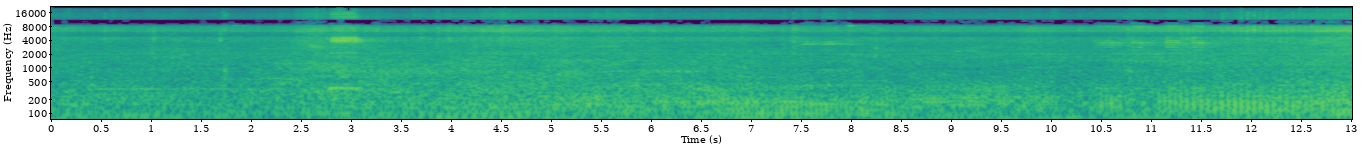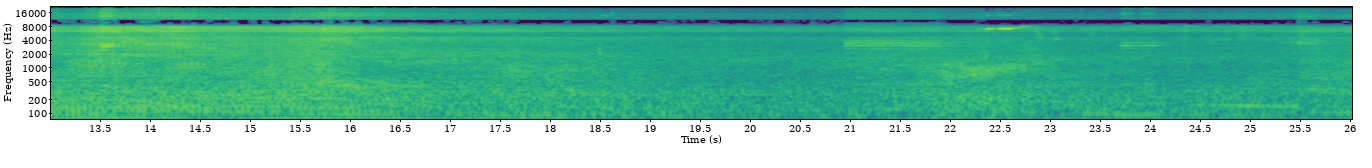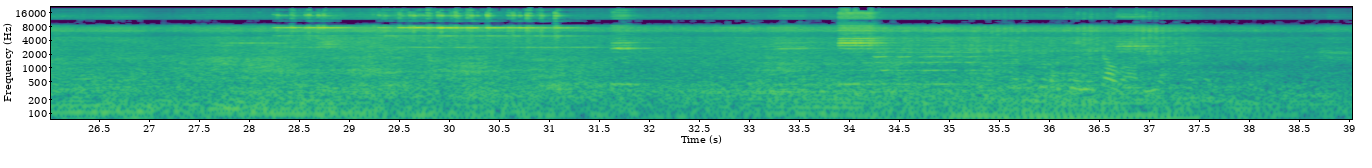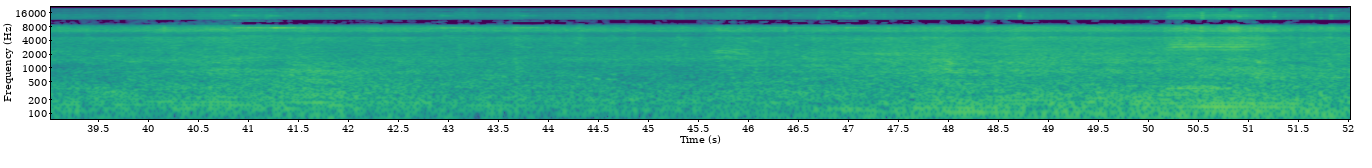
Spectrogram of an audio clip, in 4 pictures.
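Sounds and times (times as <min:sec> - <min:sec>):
passing vehicles: 0:00.0 - 0:52.0.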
